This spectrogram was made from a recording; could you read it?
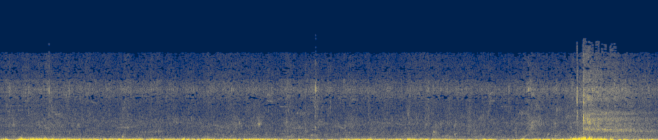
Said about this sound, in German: Windig. Boah.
